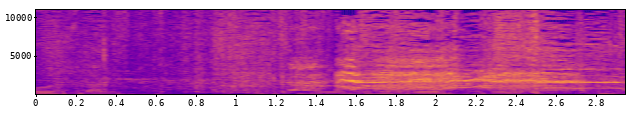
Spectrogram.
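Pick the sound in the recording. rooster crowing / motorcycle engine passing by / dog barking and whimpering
rooster crowing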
